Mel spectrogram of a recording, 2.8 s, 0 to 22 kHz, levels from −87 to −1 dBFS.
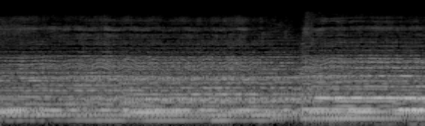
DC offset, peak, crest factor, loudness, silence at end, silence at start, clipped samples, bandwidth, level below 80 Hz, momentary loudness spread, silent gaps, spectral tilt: under 0.1%; -18 dBFS; 14 dB; -32 LUFS; 0 s; 0 s; under 0.1%; 16 kHz; -68 dBFS; 5 LU; none; -5 dB/octave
